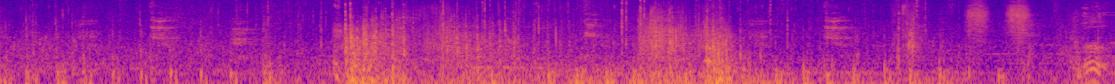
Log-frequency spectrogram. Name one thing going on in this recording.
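Footsteps walk steadily on a hard floor.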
